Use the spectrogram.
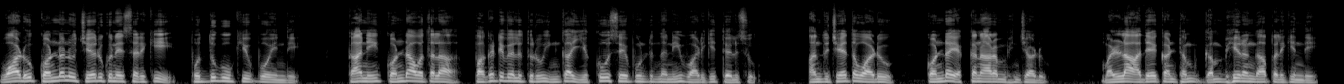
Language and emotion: Telugu, neutral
